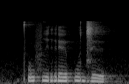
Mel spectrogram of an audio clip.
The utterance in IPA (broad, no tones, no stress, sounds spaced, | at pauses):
pʼ u f i r e p u d͡z ɪ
